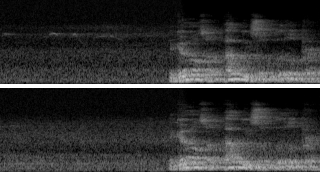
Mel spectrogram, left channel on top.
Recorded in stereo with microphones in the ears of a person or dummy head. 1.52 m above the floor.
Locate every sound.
1.7 s a man speaking: 10° right (ahead or behind), 1.1 m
